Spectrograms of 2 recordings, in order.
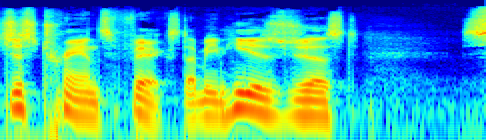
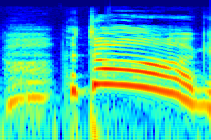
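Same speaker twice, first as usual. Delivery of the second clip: slow, much higher delighted gasp; mock-gushing over the dog; surprised; 4 dB louder, slower than usual. [name] spots the dog.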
